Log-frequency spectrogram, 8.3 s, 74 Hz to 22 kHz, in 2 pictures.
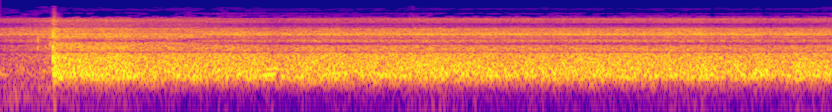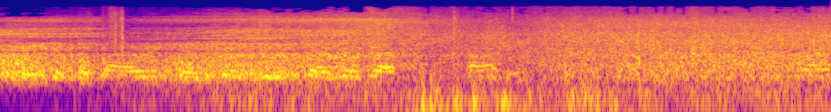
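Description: Steady hiss of an open FM receiver on 439.000 MHz coming through a 70 cm transceiver's small speaker. It starts abruptly just after the start and cuts off with a click about halfway through. After that comes rough wind and surf noise.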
